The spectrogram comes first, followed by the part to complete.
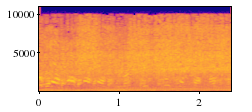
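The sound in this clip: A car engine revs loudly as the car reverses, giving a steady, wavering drone that continues throughout.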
